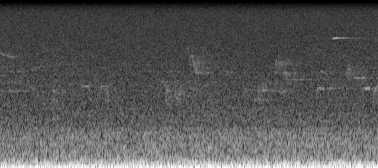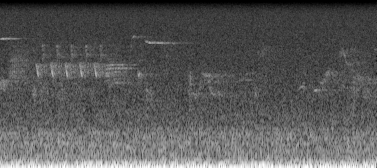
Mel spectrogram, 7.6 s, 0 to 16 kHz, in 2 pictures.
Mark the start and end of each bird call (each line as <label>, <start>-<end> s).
Song Sparrow (Melospiza melodia), 3.1-5.6 s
